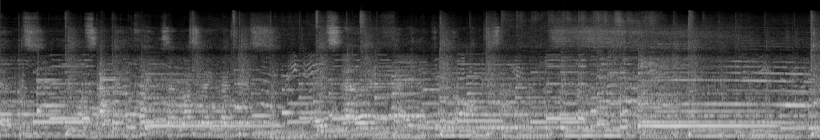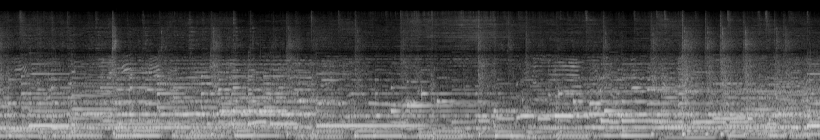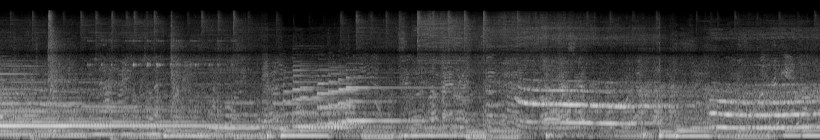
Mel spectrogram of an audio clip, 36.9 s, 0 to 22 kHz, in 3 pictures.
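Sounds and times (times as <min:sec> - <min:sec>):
live band playing: 0:00.0 - 0:36.9
person singing: 0:00.0 - 0:36.9.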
